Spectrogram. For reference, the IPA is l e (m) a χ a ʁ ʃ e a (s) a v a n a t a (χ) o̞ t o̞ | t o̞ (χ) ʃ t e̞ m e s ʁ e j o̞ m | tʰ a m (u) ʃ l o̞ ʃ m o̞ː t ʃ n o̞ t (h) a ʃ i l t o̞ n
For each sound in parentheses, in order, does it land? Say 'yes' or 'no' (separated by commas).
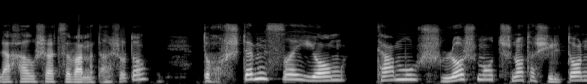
no, no, no, yes, yes, yes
